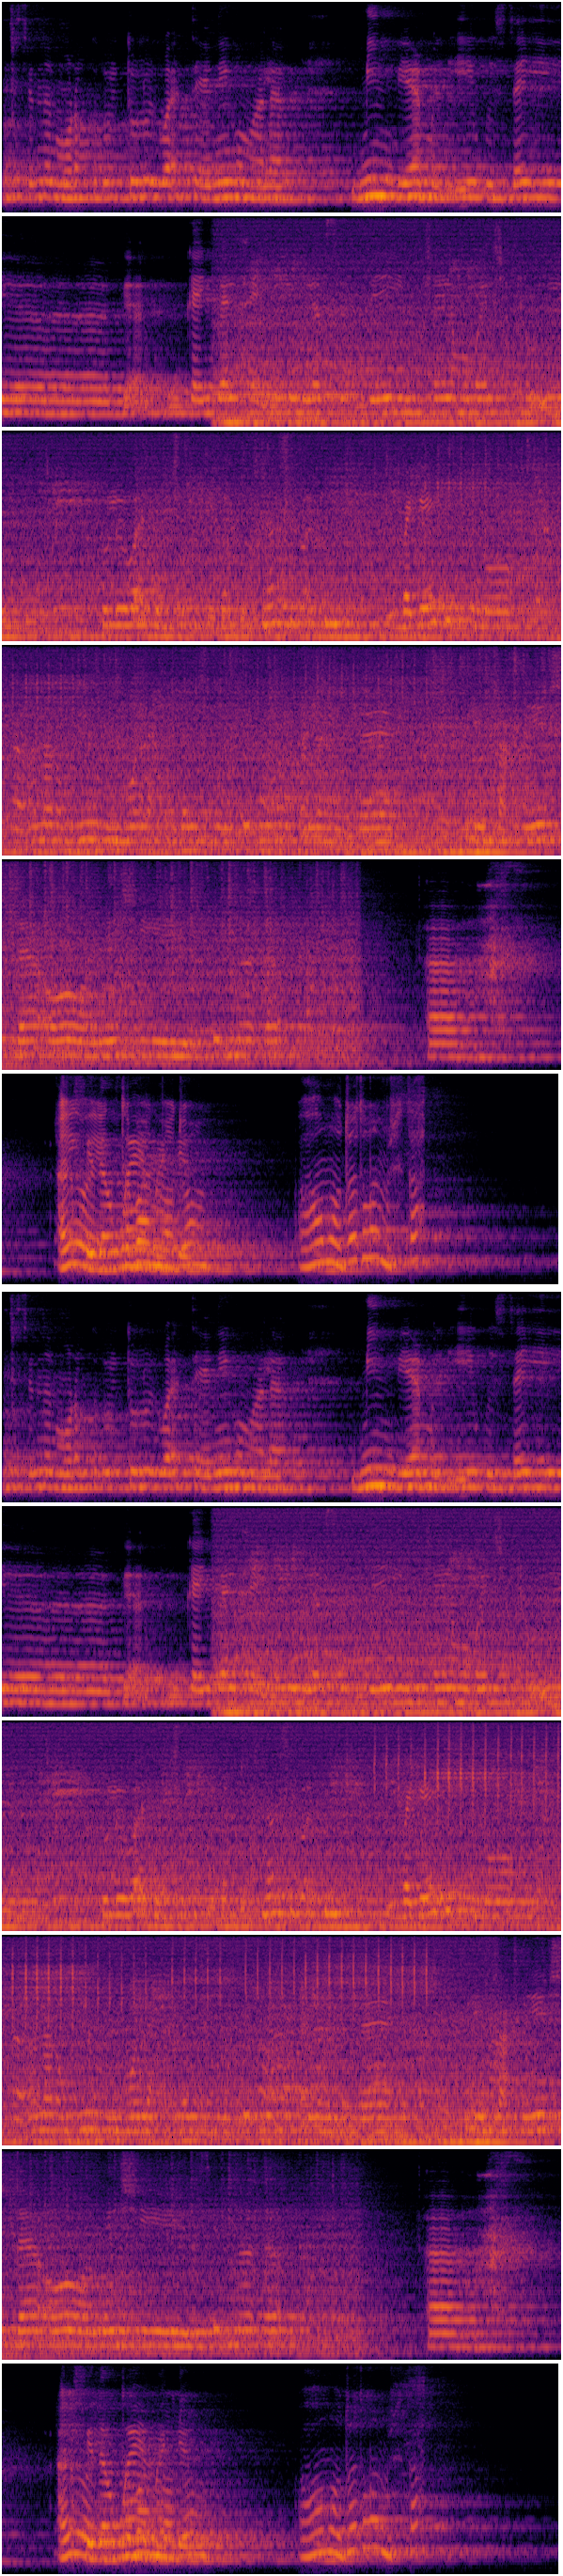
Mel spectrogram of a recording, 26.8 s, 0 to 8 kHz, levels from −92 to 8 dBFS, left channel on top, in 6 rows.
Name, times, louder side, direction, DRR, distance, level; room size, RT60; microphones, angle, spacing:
voice 1, 0.0-2.3 2.8-9.1 9.7-13.0 13.5-16.8 17.1-20.1 21.2-22.1 22.7-23.9 24.8-25.0, equal, ahead, 3 dB, 2.5 m, -26 dB
sound 1, 6.1-17.4, right 1 dB, 20° right, 2.6 m, -29 dB
sound 2, 10.0-20.7, left 2 dB, 35° left, 1.4 m, -35 dB
sound 3, 11.9-16.9, right 10 dB, 80° right, 1.5 m, -39 dB
voice 2, 22.7-24.0 24.7-25.7, left 2 dB, 65° left, 10 dB, 1.0 m, -24 dB
30.0 x 25.5 x 7.4 m, 2.2 s
head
